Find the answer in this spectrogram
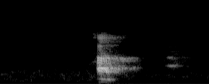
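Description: A man's voice saying one short, clipped word about a second in, with near silence around it.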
